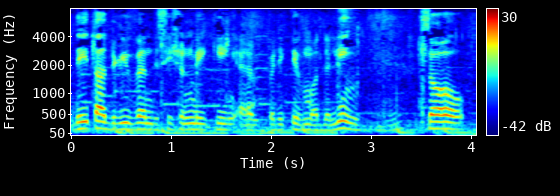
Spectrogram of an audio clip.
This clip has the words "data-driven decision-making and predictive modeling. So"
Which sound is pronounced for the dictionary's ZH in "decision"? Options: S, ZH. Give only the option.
S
